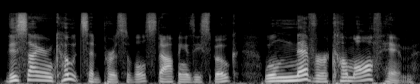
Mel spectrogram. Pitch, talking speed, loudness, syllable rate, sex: 150 Hz, 200 wpm, -20 LUFS, 5.3 syllables/s, male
